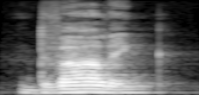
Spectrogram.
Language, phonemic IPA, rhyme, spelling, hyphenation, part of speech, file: Dutch, /ˈdʋaː.lɪŋ/, -aːlɪŋ, dwaling, dwa‧ling, noun, Nl-dwaling.ogg
- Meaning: 1. mistake, error 2. unorthodox opinion, heterodoxy 3. wandering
